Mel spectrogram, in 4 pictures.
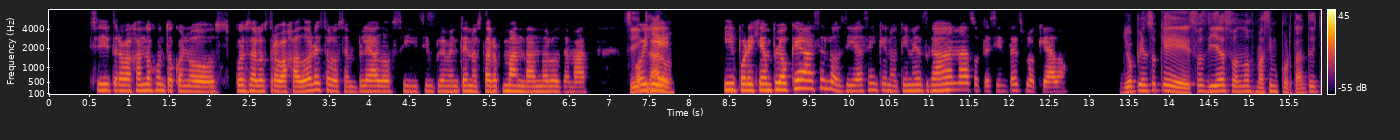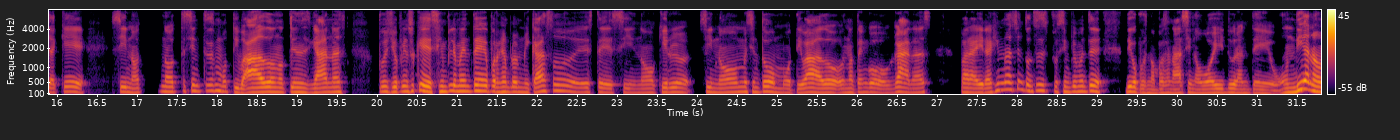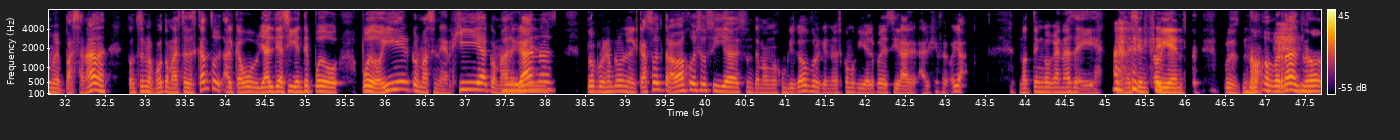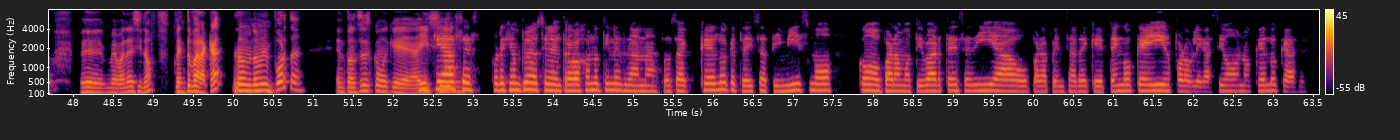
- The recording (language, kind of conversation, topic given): Spanish, podcast, ¿Qué hábitos diarios alimentan tu ambición?
- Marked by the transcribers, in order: other background noise; chuckle; laughing while speaking: "Sí"; chuckle; laughing while speaking: "no, ¿verdad?"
